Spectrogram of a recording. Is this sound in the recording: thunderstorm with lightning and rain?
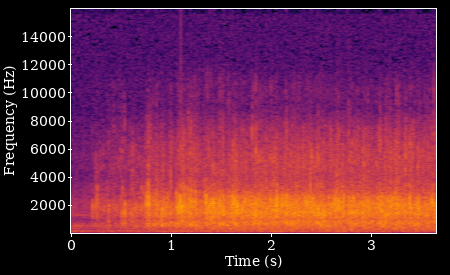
no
